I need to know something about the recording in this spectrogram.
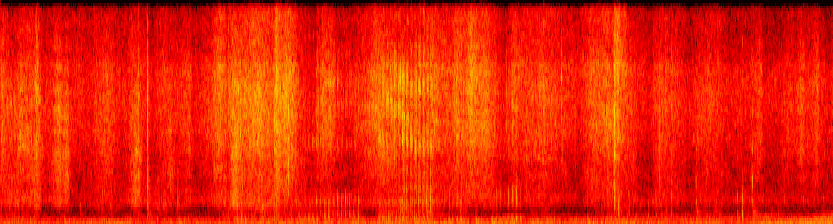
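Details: Low, unbroken purr from a stray cat just met, the rumble swelling slightly in loudness, with faint rustles and brushing sounds mixed in.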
